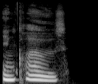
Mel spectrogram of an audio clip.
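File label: "enclose", English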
